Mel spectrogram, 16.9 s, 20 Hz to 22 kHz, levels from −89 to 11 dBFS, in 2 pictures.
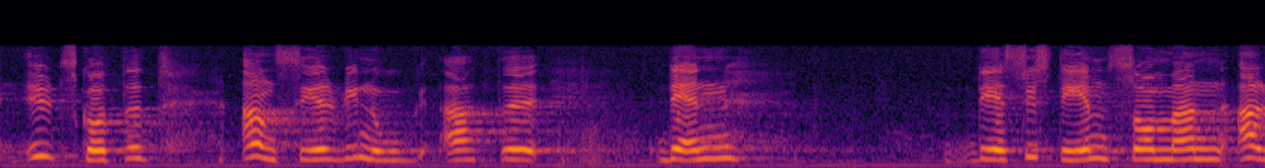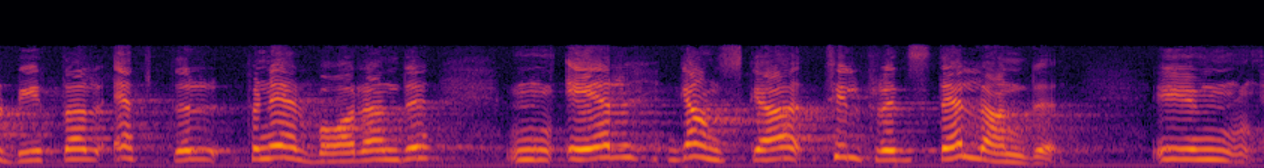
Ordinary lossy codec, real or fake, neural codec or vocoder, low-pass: none; fake; vocoder, 44.1 kHz, 128 mel bands every 512 samples, BigVGAN v2; 7.2 kHz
